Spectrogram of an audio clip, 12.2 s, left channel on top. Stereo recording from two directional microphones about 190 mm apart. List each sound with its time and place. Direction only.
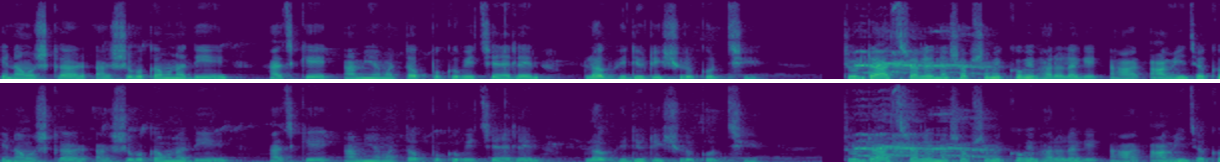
0.0 s speech: 35° left (ahead or behind)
